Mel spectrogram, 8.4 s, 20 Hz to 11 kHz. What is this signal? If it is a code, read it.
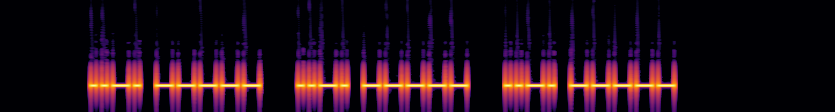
Morse code, heard as a keyed tone, about 22 wpm, 700 Hz. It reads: F0 F0 F0
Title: Callsign Prefixes for Top 25 DXCC - Repeated 3x - 22wpm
